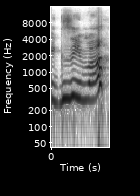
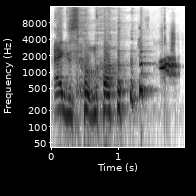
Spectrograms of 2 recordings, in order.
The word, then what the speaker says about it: eczema: to cry good I can't get over how you're saying eczema it's eczema oh my God maybe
